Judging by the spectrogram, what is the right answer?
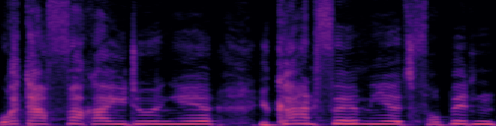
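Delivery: put-on very high-pitched shrieking outburst. Retelling how a staring man confronted them for filming: imitating someone screaming. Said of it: "suddenly he starts screaming".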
